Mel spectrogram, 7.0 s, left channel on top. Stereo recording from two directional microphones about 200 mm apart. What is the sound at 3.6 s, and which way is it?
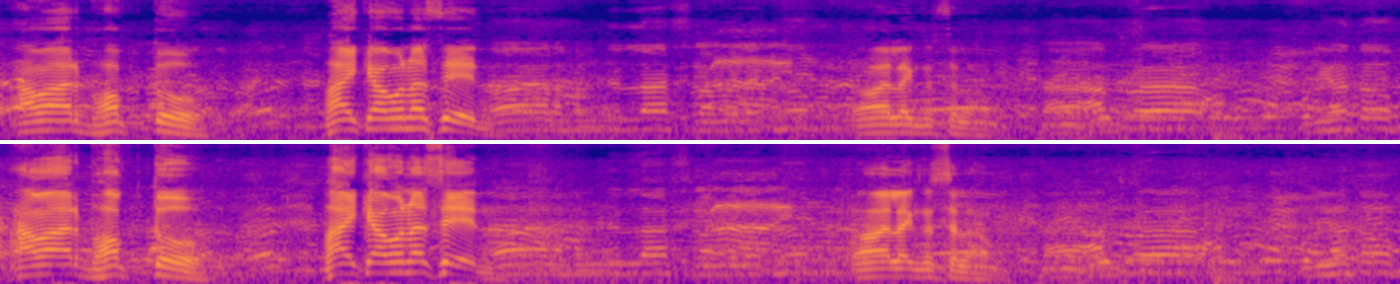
Speech, 60° left (ahead or behind).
